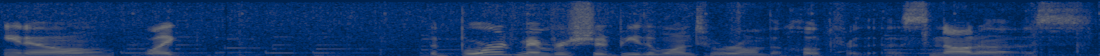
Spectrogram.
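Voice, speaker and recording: Faint music plays behind a woman with a lowish voice who talks at normal speed during her gaming livestream. Her commentary is casual, rambling and ranty, full of filler "likes."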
